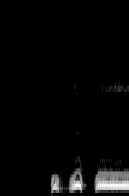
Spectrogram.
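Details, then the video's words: Spotted dove used as a decoy bird to lure wild doves, giving two short hollow coos and then a longer sustained coo, low and mellow, with no other sounds. "cu gáy kích bổi nhanh nổi/ cu gáy mồi cây thúc gù bài bản"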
